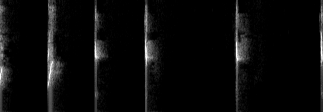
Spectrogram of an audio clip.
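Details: Wild saffron finches in nature give isolated high chip notes, one steeply rising whistle near the start, then single short chips every half second to a second in otherwise quiet surroundings.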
